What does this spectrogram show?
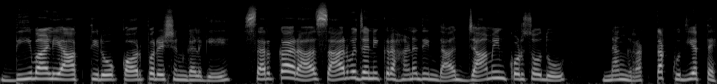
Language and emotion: Kannada, angry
